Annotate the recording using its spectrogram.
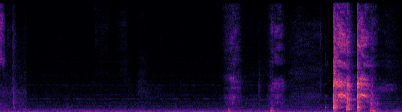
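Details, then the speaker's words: Adult coughing while allergies flare from nearby wildfire smoke, with breathing difficulty and an inhaler kept nearby: two faint throat clears, then two loud, harsh coughs in quick succession over low room hum. "my allergies are going nuts and it's hard to breathe so if i'm coughing a lot that's why"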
